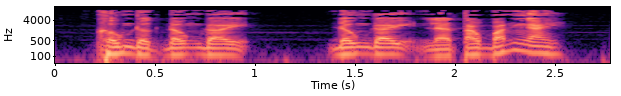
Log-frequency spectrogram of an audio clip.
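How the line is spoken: Cold voice. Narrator (Vietnamese): truyền đến một giọng nói lạnh lùng

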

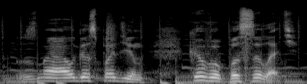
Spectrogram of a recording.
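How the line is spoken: Sighing. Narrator (Russian): вздохнул Маран

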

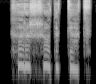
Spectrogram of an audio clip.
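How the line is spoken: Moaned. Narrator (Russian): простонала Альфа

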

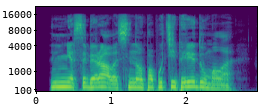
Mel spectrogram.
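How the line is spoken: Snorting. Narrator (Russian): фыркнул Дайрен

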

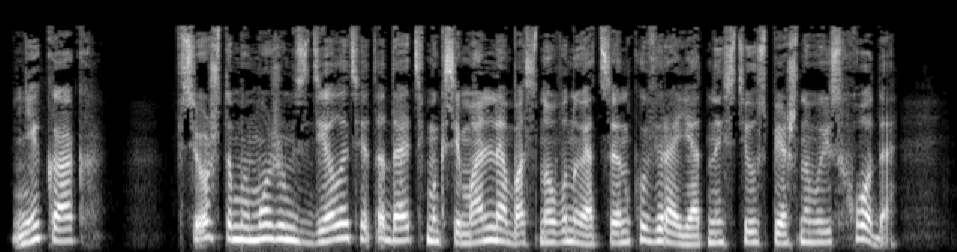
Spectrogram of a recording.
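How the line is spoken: Plain. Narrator (Russian): ответил профессор

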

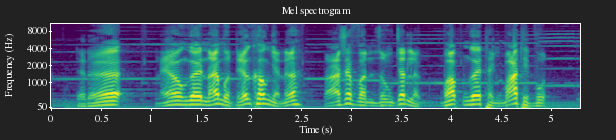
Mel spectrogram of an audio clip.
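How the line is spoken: Loud angry snap. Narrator (Vietnamese): Vũ Si gắt to

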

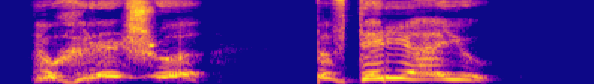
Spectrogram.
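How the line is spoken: Hoarse astonished reply. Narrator (Russian): сиплым голосом ответил совершенно пораженный Шариков

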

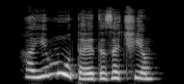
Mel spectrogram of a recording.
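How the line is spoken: Surprised shriek. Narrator (Russian): Удивленно взвизгнула Велена

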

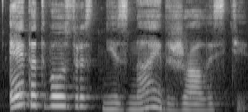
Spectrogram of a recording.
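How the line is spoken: Plain. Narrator (Russian): сказал уже Лафонтен

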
